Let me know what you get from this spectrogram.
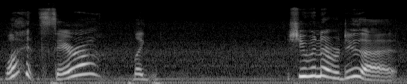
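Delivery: high-pitched mock-shocked gasp of gossip; acted disbelief. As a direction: retell being scandalized, pitched right up. Acts out shocked reaction to gossip.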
